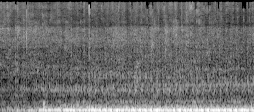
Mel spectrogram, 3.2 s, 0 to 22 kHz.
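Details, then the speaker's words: 2017 20ft Airstream Flying Cloud water pump after fitting IRVWPC2 pressure controller (about 40 PSI) and padding the hose against the wall: low, steady hum with soft even pulse, nothing rattling; quiet, normal pump operation. "Yeah, it's pretty quiet. Not really doing a lot of noise. It's perfect."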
